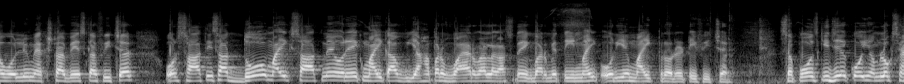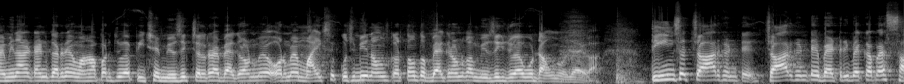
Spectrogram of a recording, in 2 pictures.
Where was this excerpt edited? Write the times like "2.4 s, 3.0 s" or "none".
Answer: none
